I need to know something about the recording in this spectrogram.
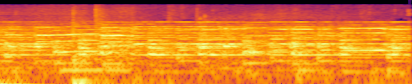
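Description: Stringed instruments sounding soft sustained notes at several pitches at once, with a short sliding higher note near the start.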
